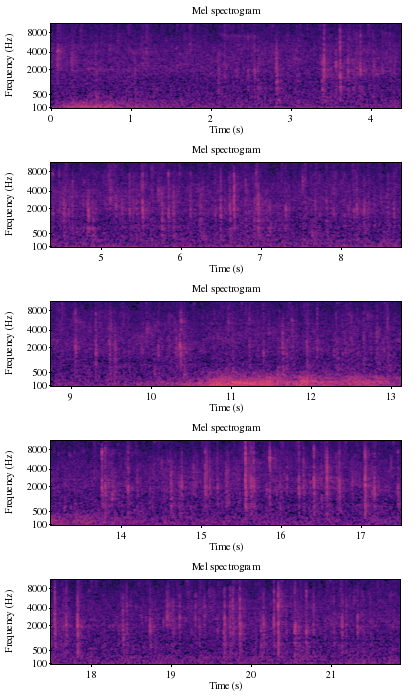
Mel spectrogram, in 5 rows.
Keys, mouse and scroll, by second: 0.1 click, 1.3 ctrl+a, 3.8-6.8 drag, 7.0-9.3 shift+drag, 9.3 middle click, 9.5 Tab, 9.9 2, 10.5 alt+click, 10.9 middle click, 11.5 shift+click, 13.4 ctrl+v, 14.2 ctrl+b, 17.1 middle click, 17.6 Tab, 18.1 click, 18.6 click, 20.0 click, 20.2 Tab, 20.5 3, 21.1 middle click, 21.5 3, 21.7 click.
